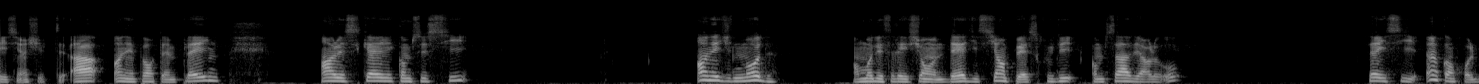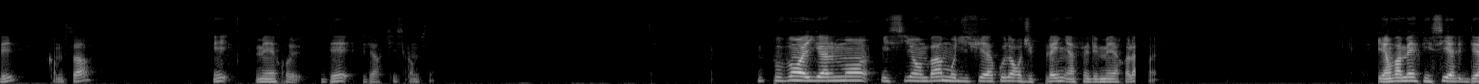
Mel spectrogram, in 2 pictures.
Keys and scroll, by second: 2.6 s, 6.8 ctrl+Tab, 8.3 ctrl+Tab, 10.6 e, 10.8 z, 14.6 ctrl+b, 20.3 Tab.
